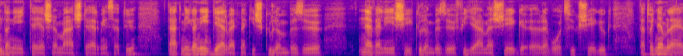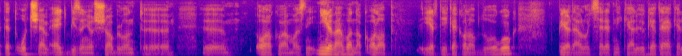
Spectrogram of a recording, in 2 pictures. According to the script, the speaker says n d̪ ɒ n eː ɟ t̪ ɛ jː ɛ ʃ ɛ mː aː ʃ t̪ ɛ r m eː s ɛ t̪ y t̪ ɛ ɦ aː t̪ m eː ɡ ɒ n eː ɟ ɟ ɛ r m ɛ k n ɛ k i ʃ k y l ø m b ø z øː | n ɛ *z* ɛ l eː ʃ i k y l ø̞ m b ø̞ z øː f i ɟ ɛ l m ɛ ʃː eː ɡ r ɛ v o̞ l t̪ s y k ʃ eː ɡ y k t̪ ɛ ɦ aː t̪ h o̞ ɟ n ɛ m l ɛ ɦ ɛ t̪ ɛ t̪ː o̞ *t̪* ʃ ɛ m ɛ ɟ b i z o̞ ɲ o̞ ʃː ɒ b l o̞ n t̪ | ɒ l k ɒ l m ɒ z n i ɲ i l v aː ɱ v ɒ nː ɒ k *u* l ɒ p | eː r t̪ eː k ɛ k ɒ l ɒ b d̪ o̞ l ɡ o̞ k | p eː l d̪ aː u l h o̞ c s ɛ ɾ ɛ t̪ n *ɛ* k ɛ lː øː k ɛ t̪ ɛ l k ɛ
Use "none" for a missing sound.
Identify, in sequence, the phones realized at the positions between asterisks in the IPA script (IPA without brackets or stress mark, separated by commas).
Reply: v, t̪, ɒ, i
